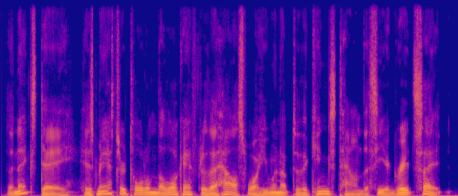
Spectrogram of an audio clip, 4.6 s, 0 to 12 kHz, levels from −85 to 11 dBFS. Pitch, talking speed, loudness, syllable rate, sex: 115 Hz, 325 wpm, -17 LUFS, 6.6 syllables/s, male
